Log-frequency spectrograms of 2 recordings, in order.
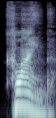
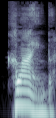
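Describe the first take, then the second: Both takes have the same delivery.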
